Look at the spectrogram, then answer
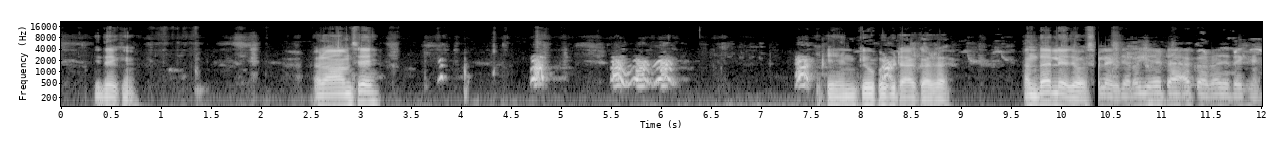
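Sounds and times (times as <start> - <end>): dog barking: 4.7 - 6.3, 7.3 - 7.6, 8.2 - 8.4.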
